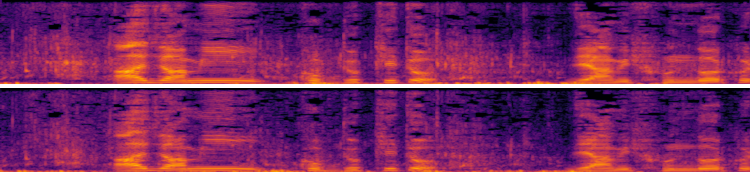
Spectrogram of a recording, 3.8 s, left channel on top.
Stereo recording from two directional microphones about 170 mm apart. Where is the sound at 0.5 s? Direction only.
10° left (ahead or behind).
